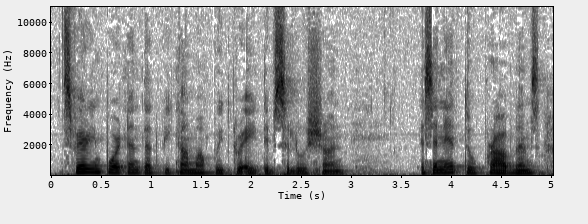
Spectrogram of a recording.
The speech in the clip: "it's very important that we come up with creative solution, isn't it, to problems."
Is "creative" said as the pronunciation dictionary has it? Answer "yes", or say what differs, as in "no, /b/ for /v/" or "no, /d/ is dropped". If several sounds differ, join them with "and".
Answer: yes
